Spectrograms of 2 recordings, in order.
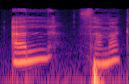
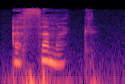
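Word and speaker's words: السمك: So instead of saying al-samak, as we've done up until now, we say as-samak, an-nur, ash-shajara, at-tayyar, ad-dabit.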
